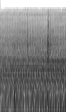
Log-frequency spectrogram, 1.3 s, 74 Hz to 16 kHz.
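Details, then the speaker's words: 100 L twin-cylinder workshop air compressor that kicked on during a Peugeot 3008 1.5 BlueHDi oil and filter service: even fast pulsing chug with a steady beat, no knocks or rattles, filling its tank; running normally. "Compresseur qui s'est mis en branle."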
